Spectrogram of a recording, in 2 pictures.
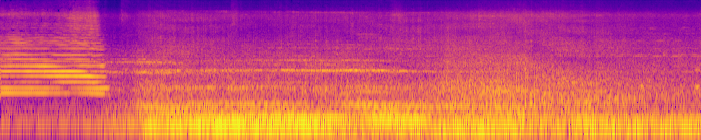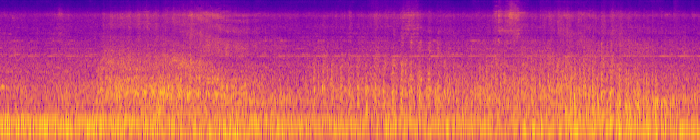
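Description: Freight train's diesel locomotive air horn sounding a chord that cuts off about two seconds in. Then the lead diesel locomotives pass with a low engine drone, and a long string of loaded coal hopper cars follows, rolling by with a steady rumble and clickety-clack of wheels on the rails.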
